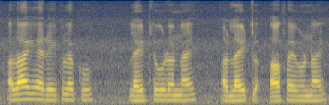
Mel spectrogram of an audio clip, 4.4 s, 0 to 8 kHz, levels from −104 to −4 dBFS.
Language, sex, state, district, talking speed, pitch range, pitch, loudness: Telugu, male, Telangana, Mahabubabad, 150 wpm, 140-155 Hz, 150 Hz, -18 LUFS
